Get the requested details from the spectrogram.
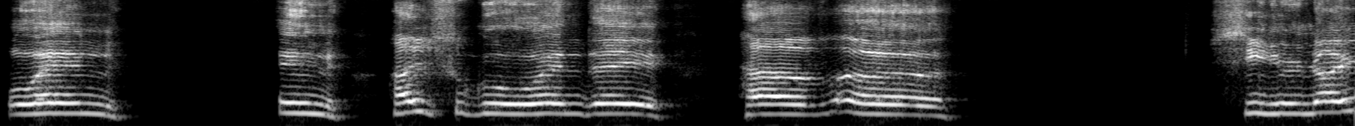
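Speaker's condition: Cerebral palsy; ongoing gym workouts

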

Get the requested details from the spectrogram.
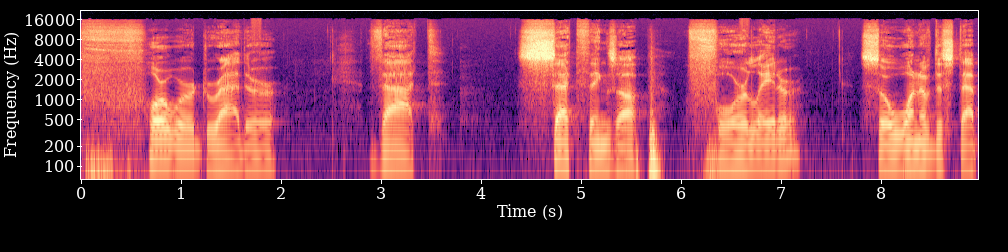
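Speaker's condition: Stutter; stutter since starting to speak, long severe and uncontrolled, earlier speech therapy in Lebanon ineffective; chest breathing technique from speech therapy program in England at 17, over a decade ago; still stutters, deep breath every few words, singing-like breathing, control needs constant work; repeated sounds, blocks

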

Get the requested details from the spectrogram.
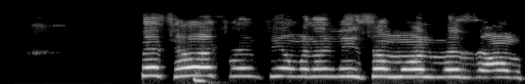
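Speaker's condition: Cerebral palsy; Albany Medical Center

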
